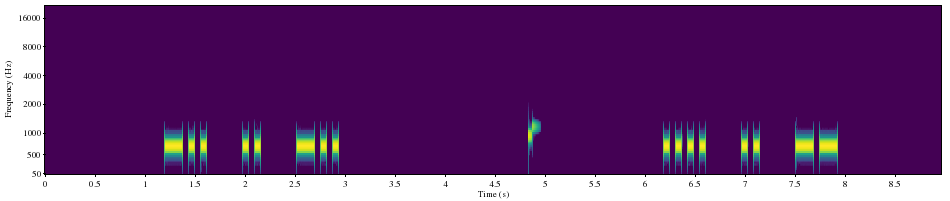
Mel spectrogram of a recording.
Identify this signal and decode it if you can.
Morse code, heard as a keyed tone, about 20 wpm, spaced as for 14 wpm, 700 Hz. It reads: DID HIM
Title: 2x Character Spacing - Top 500 Words - 20wpm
